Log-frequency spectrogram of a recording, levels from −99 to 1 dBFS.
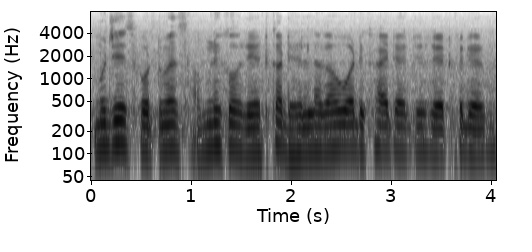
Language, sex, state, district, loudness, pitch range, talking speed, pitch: Hindi, male, Madhya Pradesh, Katni, -14 LUFS, 110-125 Hz, 280 wpm, 120 Hz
